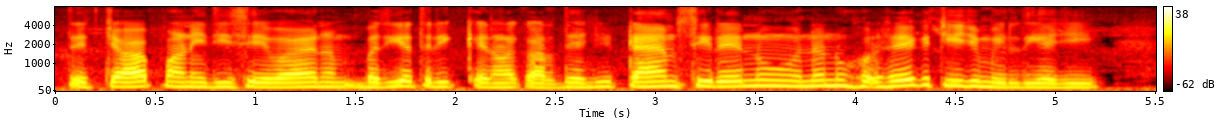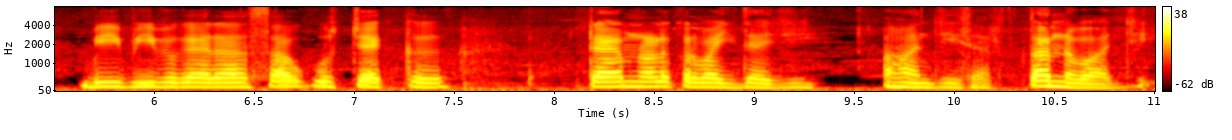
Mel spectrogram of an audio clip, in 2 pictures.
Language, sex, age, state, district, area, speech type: Punjabi, male, 18-30, Punjab, Fatehgarh Sahib, rural, spontaneous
